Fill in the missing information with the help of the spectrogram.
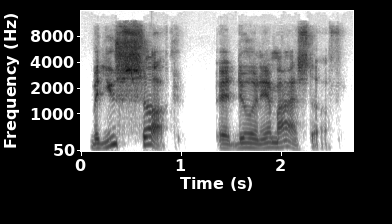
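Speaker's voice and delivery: imitated Southern good old boy drawl; Colonel Waldo's thick Arkansas accent. Colonel bluntly tells cadet he's no good, thick Southern accent. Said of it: "really thick Southern Arkansas accent".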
